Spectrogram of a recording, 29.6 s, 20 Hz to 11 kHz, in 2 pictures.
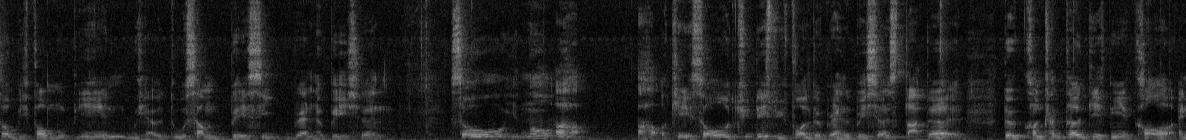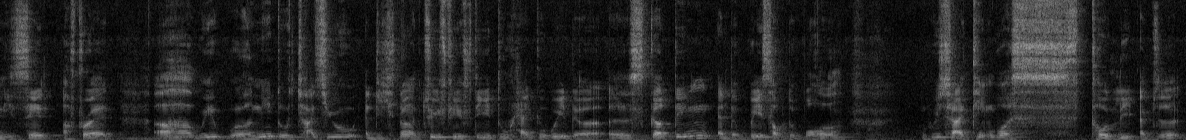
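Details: Adult male with spinocerebellar ataxia diagnosed about 20 years earlier, affecting motor skills including walking, talking and writing, who mentions speech therapy: ataxic dysarthria.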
